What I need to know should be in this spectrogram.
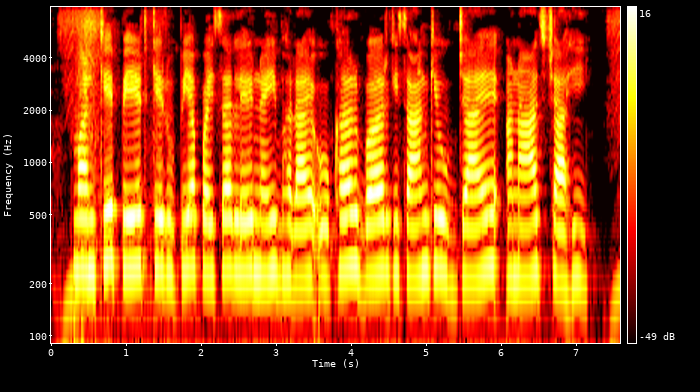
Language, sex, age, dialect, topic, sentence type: Chhattisgarhi, female, 18-24, Eastern, agriculture, statement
